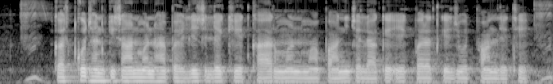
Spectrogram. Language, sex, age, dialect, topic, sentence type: Chhattisgarhi, male, 18-24, Western/Budati/Khatahi, agriculture, statement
